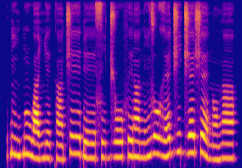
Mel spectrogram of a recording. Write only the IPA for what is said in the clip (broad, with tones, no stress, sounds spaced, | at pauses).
ɗ ĩ˧ ɡ͡b ũ˧ w a˨ ɲ e˨ k ã˨ t͡ʃ eː˧ ɗ eː˨ s i˨ d͡ʒ o˧ f e˧ ɾ ã˧ n ĩ˨˦ z o˧ ɣ ɛ˨˦ d͡ʒ i˦ d͡ʒ ɛ˦ ʃ ɛ˦˨ n ɔ̃˨ ŋ ã˧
